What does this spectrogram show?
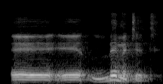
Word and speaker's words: limited: Then if we add the suffix for ed, limited, still limited, is still the stress goes or falls on lib, right?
